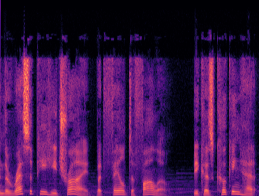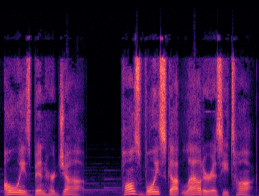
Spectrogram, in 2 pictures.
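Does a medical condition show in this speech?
No.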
